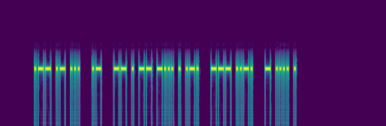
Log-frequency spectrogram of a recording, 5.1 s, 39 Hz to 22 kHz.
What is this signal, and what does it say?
Morse code, heard as a keyed tone, about 50 wpm, 700 Hz. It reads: WAS A MEMBER OF THE
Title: Sets of 5 Words 50wpm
